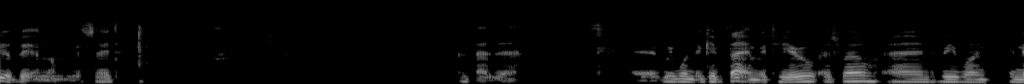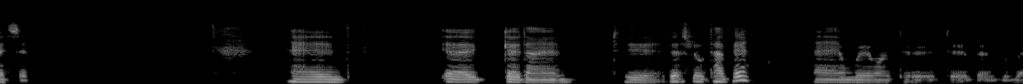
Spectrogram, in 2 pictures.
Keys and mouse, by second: 1.3 r, 7.3-11.3 drag, 12.1-13.3 drag, 15.4 click, 16.5 click, 17.7 click, 19.6 click.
